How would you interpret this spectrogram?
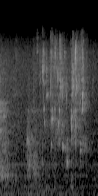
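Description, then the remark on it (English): Boiling water pours steadily over a lemon to melt off its wax, splashing and trickling in a continuous, wet stream with bright bubbling and spattering throughout, no voices present. “And how we do that is we pour some boiling water over the lemon.”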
